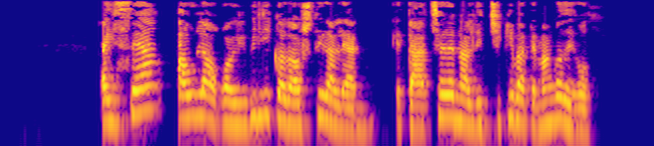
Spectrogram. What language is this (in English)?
Basque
